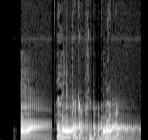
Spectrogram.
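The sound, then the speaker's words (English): A cartoon boing effect for a rabbit jumping over a little fir tree plays loud and alone, a springy twanging tone lasting about a second, followed by a longer wobbling, bouncing sequence of boing sounds that warbles in pitch before cutting off. “That rabbit jumped right over me.”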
